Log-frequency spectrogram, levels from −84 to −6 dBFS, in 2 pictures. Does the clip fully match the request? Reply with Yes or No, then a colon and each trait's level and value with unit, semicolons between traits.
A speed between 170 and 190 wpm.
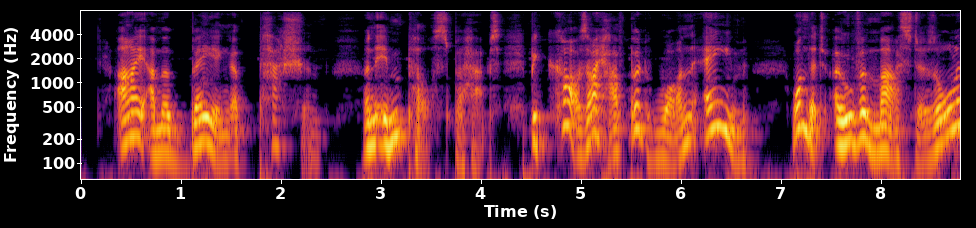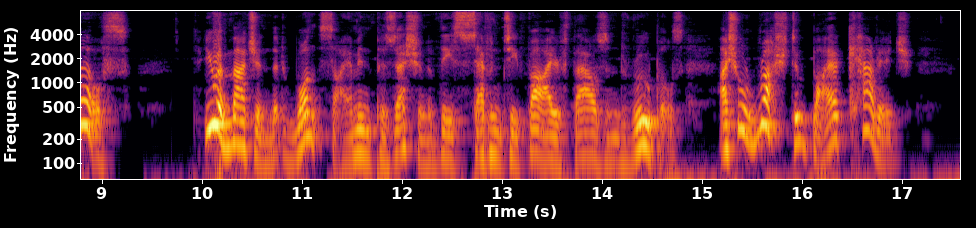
No: slow, 135 wpm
